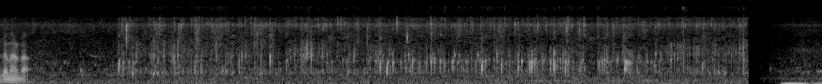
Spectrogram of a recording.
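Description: Water sprinkled in streams onto coco peat in plastic seedling trays, a continuous pattering splash that starts about a second in and cuts off suddenly near the end.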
